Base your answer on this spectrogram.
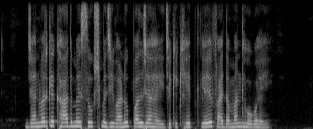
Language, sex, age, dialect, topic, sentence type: Magahi, female, 31-35, Southern, agriculture, statement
